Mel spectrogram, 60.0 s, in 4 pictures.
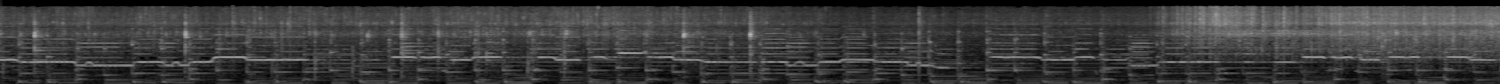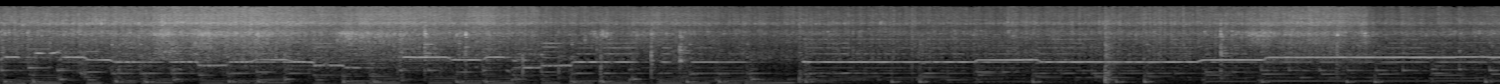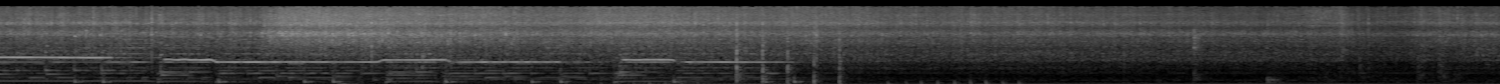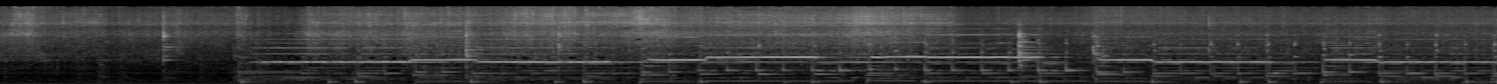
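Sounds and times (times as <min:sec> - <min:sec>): background music: 0:00.0 - 0:38.4, 0:47.4 - 0:59.9
food sizzling in a wok: 0:00.0 - 0:59.9
spatula stirring: 0:11.6 - 0:40.0
spatula knocking on pan: 0:25.2 - 0:29.0.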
